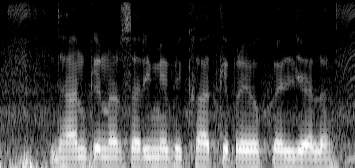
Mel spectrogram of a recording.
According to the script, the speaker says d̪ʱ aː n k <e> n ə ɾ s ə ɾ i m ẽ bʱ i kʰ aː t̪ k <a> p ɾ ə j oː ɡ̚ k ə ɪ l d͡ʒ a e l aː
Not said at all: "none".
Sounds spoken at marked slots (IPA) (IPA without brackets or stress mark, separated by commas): e, e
